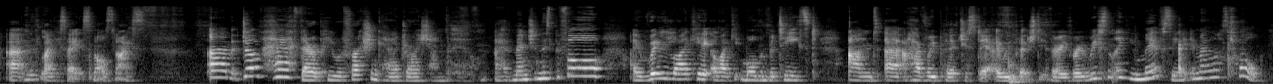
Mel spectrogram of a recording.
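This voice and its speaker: A woman, talking very fast in a casual, rambling product review to camera. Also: medium pitch, sing-song, a little hiss or hum. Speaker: beauty vlogger. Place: small dressing room at home, indoors.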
